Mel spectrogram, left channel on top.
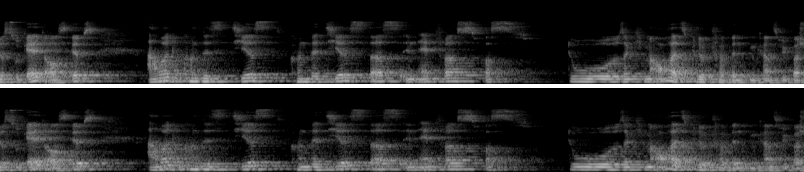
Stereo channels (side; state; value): both; normal; correlation 0.49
